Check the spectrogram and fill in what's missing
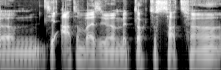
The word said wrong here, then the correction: Sartain: ähm, Satane, ich glaube, Sartain ja.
